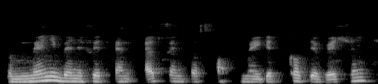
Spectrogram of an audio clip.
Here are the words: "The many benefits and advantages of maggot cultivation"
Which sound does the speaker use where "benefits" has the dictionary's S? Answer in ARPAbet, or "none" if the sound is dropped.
none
